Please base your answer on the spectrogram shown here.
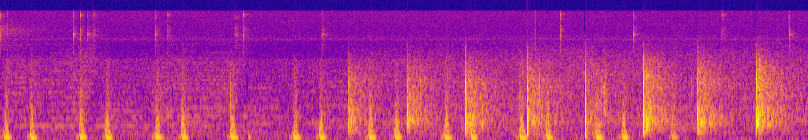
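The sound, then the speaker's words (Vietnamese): A rapid, frantic heartbeat pounds on its own, with many strong, low thuds in a quick, steady, regular rhythm throughout. “Nhất là nhịp tim của Hương lúc này nó đang ra sức, nó đập như chưa từng được đập, đập đến cuống cuồng, đến loạn xạ.”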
